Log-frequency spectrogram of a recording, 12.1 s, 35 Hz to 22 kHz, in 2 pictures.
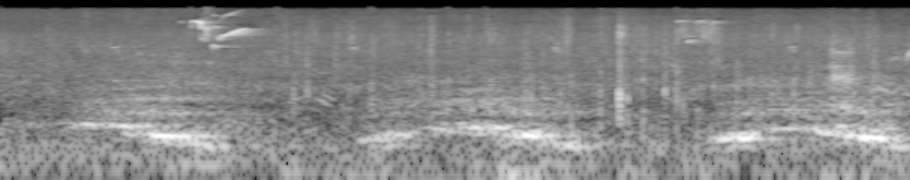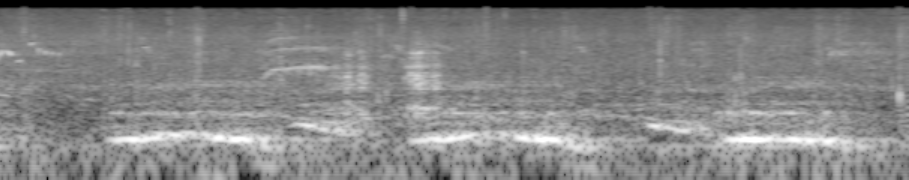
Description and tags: lion distant
Lions roaring, from a distance. Some birds and people walking by, and a kid screaming in the distance towards the end. Recorded with a Zoom H2.
africa, birds, distant, field-recording, lion, roaring, scream, walking, zoo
